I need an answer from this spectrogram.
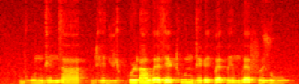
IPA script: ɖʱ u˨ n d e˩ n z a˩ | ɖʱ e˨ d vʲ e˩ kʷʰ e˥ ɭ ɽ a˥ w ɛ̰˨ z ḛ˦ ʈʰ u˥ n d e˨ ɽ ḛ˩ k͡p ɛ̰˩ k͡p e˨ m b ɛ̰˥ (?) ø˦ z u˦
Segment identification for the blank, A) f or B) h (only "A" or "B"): A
